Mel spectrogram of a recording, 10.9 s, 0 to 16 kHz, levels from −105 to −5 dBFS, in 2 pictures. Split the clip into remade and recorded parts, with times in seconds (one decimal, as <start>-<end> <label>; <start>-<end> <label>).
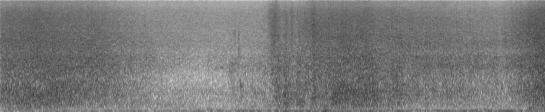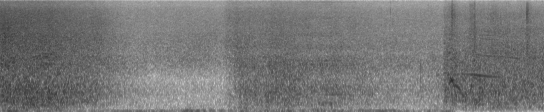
0.0-3.7 recorded; 3.7-4.5 remade; 4.5-8.4 recorded; 8.4-9.0 remade; 9.0-10.9 recorded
